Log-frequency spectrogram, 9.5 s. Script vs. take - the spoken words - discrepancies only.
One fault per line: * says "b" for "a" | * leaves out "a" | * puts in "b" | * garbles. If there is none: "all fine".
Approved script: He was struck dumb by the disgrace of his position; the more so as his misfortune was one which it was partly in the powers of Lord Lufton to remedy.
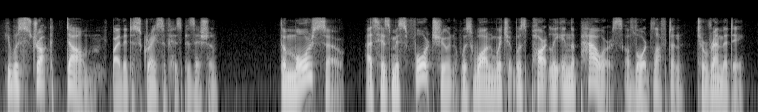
all fine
